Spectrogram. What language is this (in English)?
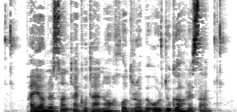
Persian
